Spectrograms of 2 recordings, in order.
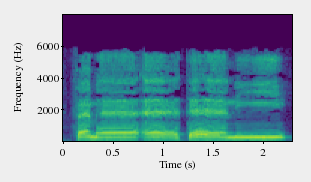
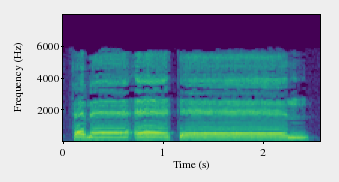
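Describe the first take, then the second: First: آتاني drawn out slowly with the final ya kept. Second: آتان said slowly, stopping without the final ya; dropped ya. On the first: Teacher shows stopping with the ya kept. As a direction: end clearly on the ya of آتاني. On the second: Teacher shows stopping without the ya. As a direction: cut the word at آتان. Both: Shown as a demonstration. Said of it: "ده الوجهين".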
